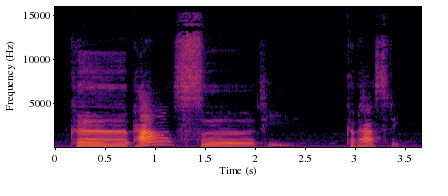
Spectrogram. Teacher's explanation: The first and the third syllables are weak.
